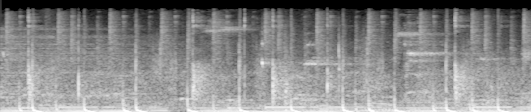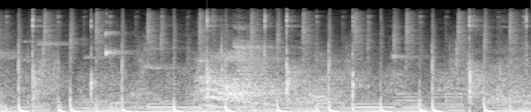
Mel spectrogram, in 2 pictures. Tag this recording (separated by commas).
playing table tennis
